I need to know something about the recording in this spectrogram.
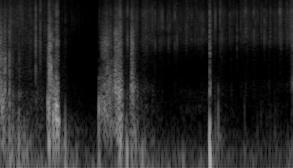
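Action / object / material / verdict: scrape / corn starch foam packing peanut / corn starch foam / none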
